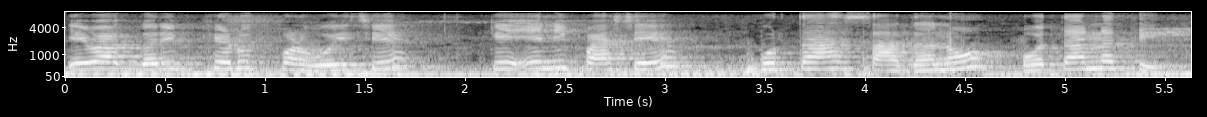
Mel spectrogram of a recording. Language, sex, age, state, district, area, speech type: Gujarati, female, 45-60, Gujarat, Rajkot, rural, spontaneous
